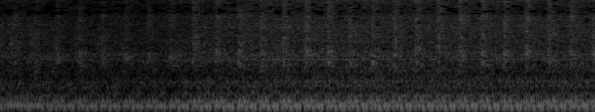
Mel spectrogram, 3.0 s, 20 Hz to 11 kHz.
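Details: 2009 Silverado GMT900 truck, failed fuel system control module bypassed with the fuel pump run off a 12 V feed tapped from the radio; steady, even low hum with a smooth regular pulse near three per second and no knocks or misses, healthy idle.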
